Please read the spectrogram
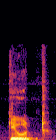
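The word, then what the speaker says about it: cute: হল অন্য লেটার সুতরাং সির উচ্চারণ পর মত সি ইউটি কিউট তো এবার কিন্তু আর সিউট বলা যাবে না সির উচ্চারণ সর মত হবে না সিউট বলা যাবে না কিউট সি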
